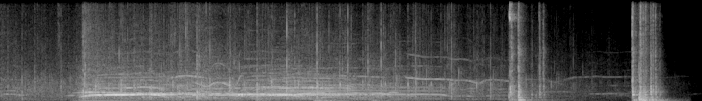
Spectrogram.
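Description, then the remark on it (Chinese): A large crowd of spectators at a nationally watched competition roars and chatters loudly for several seconds, with high calls and whistles rising above the din, then fades, followed by two sharp, heavy thumps. “果然是全国瞩目的比赛，非常多的观众”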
